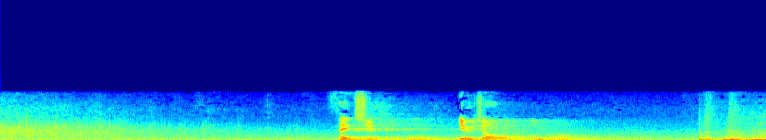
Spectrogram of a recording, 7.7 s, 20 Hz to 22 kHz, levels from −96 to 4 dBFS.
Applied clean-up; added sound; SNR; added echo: none; none; none; none.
